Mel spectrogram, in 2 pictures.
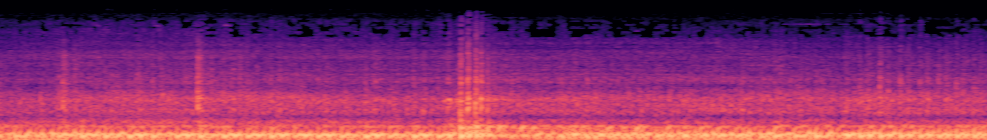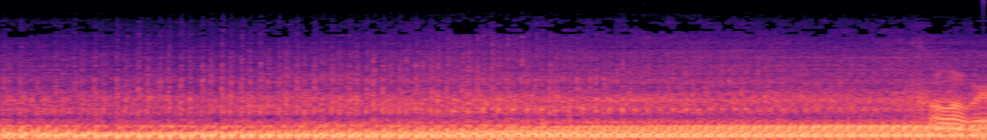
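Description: A motorcycle engine runs steadily at idle or low speed while the rider cruises through a park, a loud, continuous rumble with a brief sharp burst of noise early on.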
